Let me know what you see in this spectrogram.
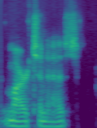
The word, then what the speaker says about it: Martinez: It's spelled Martinez, but they pronounce it Martinez, accent on the A.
